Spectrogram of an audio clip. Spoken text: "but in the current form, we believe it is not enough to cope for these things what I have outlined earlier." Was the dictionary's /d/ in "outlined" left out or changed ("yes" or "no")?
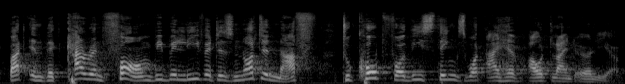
no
